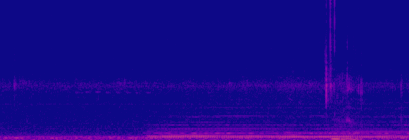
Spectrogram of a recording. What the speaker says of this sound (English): as I was saying before the train rudely interrupted me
